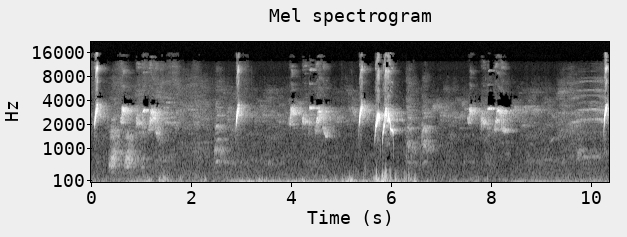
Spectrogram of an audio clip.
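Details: Dueling red-whiskered bulbuls, sung to spur wild-caught birds into song: repeated bouts of clear, bubbling whistled phrases with sharp accented notes, steady chatter between bursts, and light handling knocks underneath.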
